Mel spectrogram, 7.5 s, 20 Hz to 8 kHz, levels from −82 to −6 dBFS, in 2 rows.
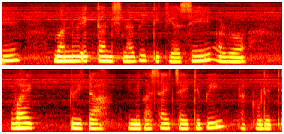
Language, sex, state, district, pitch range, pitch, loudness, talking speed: Nagamese, female, Nagaland, Dimapur, 205-235 Hz, 220 Hz, -19 LUFS, 150 wpm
